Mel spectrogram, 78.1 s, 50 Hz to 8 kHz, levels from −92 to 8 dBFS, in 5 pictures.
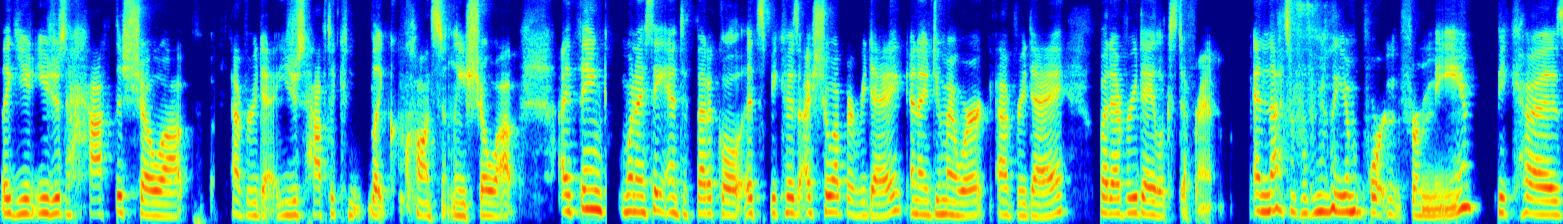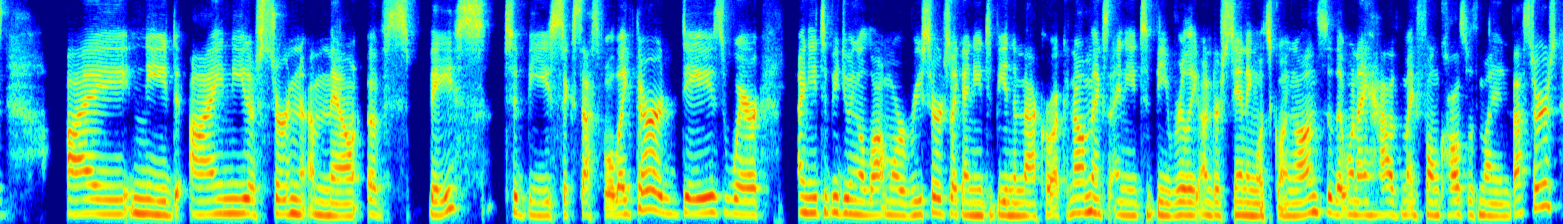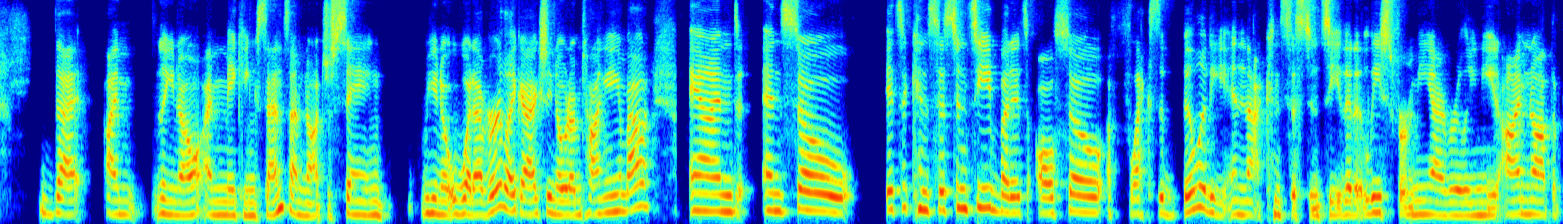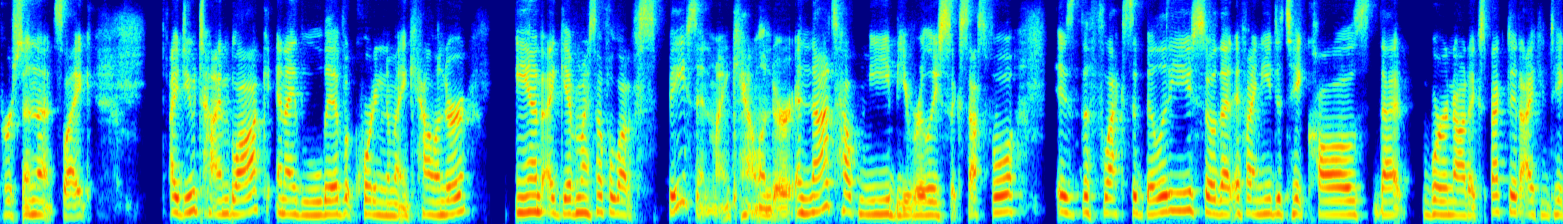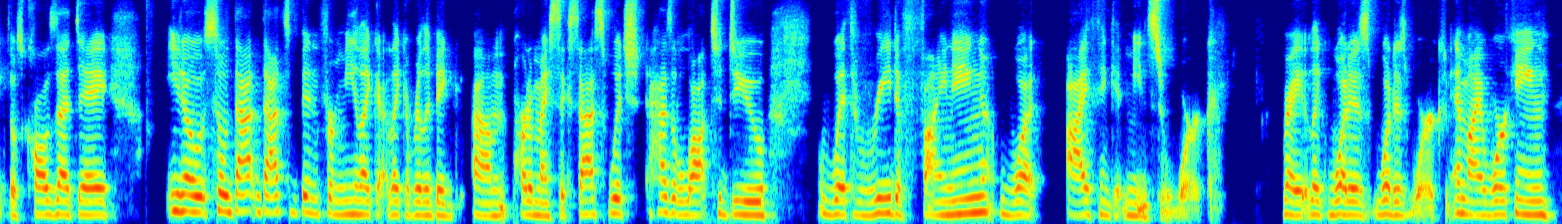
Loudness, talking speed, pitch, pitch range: -16 LUFS, 195 wpm, 185 Hz, 175-210 Hz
